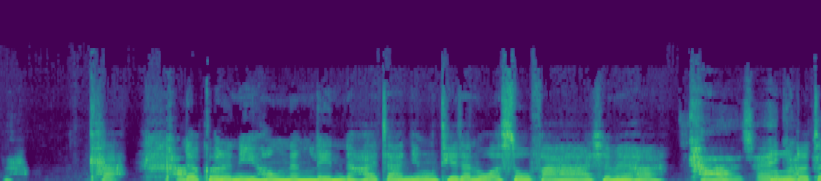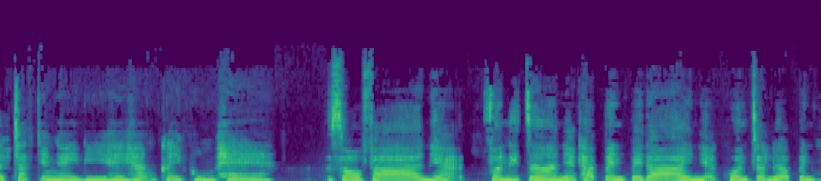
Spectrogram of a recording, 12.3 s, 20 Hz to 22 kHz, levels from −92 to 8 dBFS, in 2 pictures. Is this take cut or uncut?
uncut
